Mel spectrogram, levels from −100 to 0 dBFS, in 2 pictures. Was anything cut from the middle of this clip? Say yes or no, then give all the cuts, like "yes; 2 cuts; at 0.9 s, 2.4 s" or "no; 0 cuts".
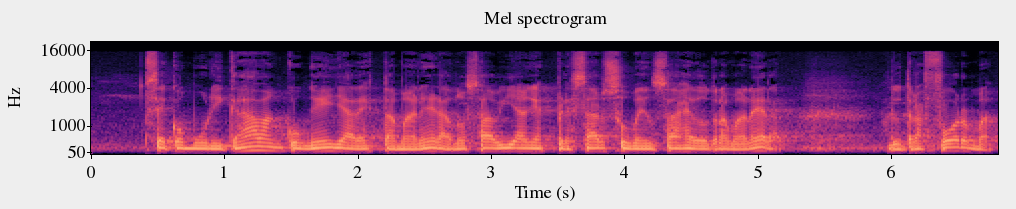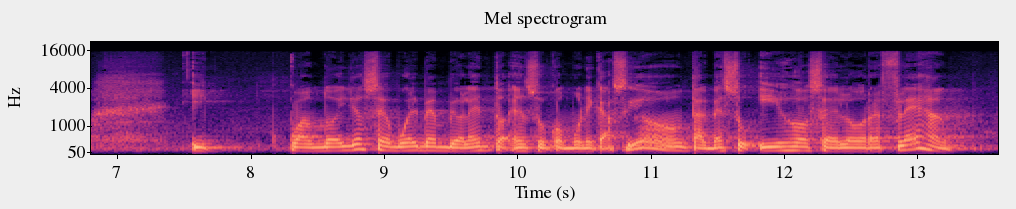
yes; 1 cut; at 2.7 s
